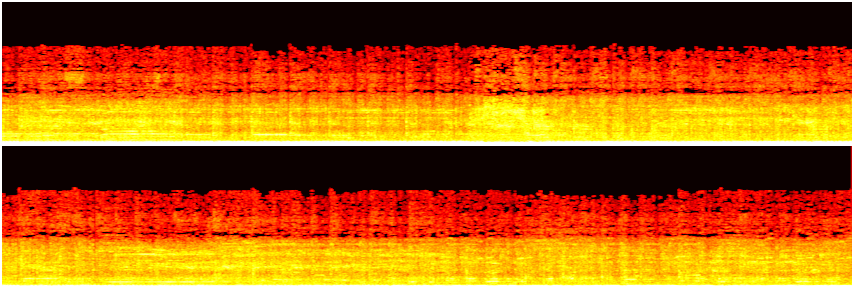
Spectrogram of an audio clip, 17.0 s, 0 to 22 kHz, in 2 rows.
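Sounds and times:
loud dance music: 0.0s - 17.0s.

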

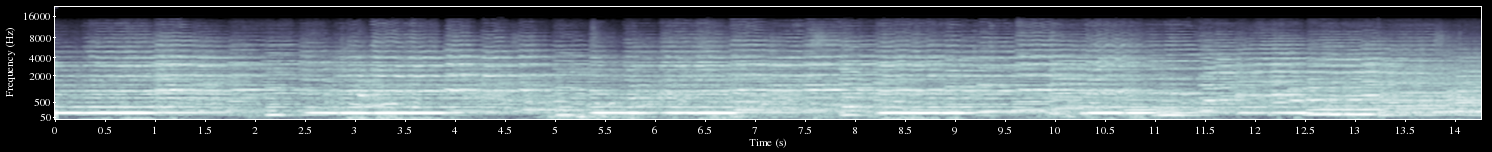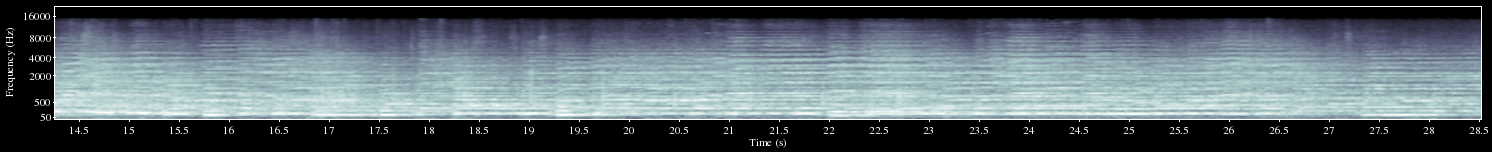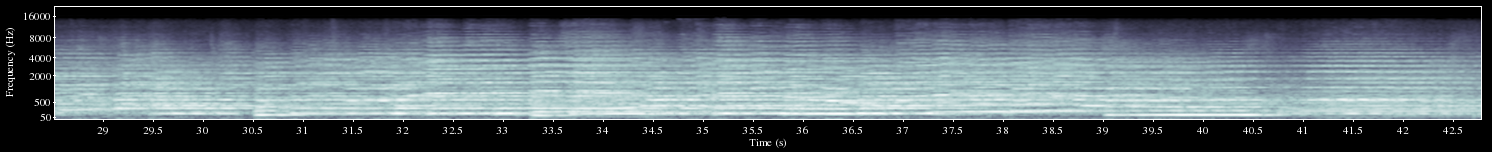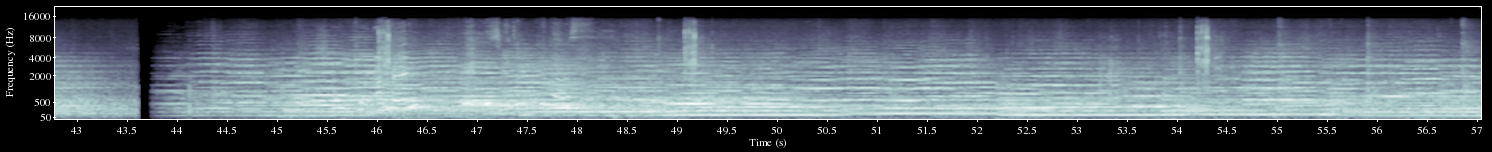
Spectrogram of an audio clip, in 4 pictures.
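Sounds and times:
held low string notes: 0.0s - 57.0s
violin melody: 0.0s - 57.0s.

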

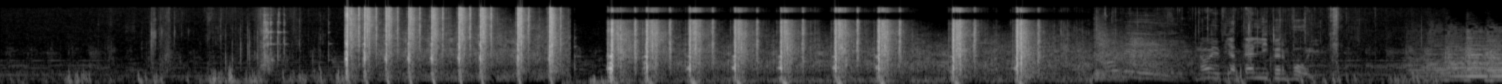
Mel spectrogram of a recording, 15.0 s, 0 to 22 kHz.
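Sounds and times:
shotgun shots: 3.4s - 11.6s.

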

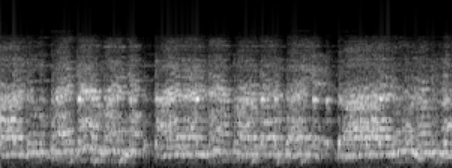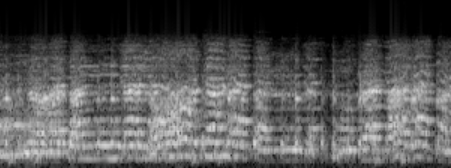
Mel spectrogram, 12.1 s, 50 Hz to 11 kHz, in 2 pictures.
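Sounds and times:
gramophone playing devotional singing: 0.0s - 12.0s.

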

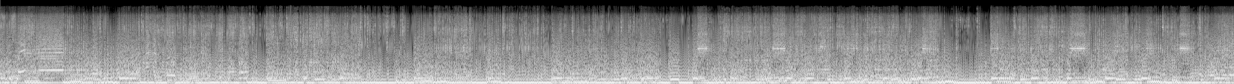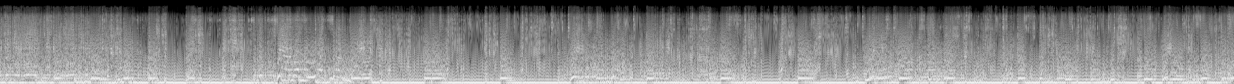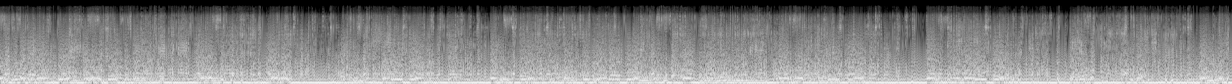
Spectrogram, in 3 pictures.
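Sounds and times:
heavy bass and drums: 0.0s - 37.0s.

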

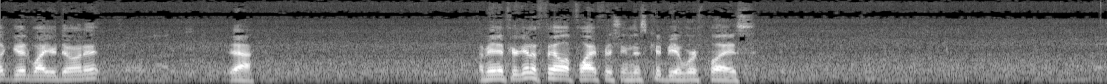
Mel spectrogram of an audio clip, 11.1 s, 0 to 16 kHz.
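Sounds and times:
man talking: 0.0s - 2.6s, 4.8s - 7.6s
river rushing over rapids: 0.0s - 11.0s.

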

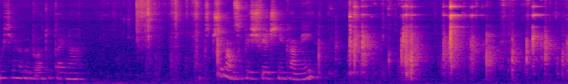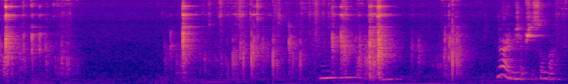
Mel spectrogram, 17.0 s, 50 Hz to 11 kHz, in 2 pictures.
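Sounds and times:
baubles clinking on metal: 11.1s - 15.6s.

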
